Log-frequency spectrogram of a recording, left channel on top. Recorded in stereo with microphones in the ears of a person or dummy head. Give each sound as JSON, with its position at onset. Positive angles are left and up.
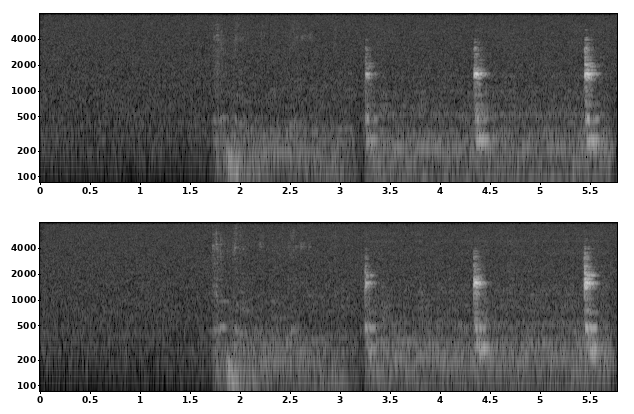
{"t": 1.7, "sound": "a child speaking", "side_deg": -50, "distance_m": 1.1}
{"t": 3.2, "sound": "ticking", "side_deg": -60, "distance_m": 1.7}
